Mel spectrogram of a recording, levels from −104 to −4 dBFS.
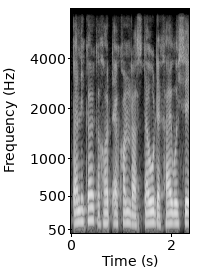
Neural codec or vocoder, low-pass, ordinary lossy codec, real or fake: codec, 44.1 kHz, 7.8 kbps, DAC; 7.2 kHz; none; fake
